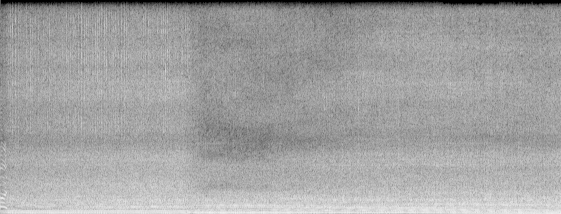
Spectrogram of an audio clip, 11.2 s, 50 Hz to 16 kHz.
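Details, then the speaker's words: 1980s Lawn-Boy two-stroke mower after cleaning repair, previously wouldn't run after running out of fuel: steady, even drone at constant high speed about 3480 rpm per tach, no misses or surging; fine per label, choke off, running properly. "foreign RPM she runs 34.80 which is fine it feels like the throttle is back or at least according to the label"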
